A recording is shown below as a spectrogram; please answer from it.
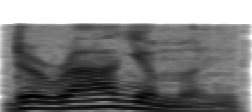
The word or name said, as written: duralumin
